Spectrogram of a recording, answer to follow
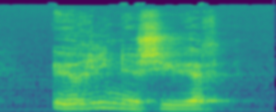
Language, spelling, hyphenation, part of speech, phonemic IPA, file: Dutch, urinezuur, uri‧ne‧zuur, noun / adjective, /yˈri.nəˌzyːr/, Nl-urinezuur.ogg
- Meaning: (noun) uric acid; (adjective) pertaining to uric acid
